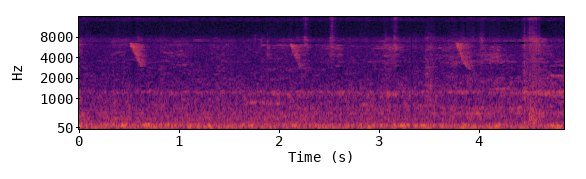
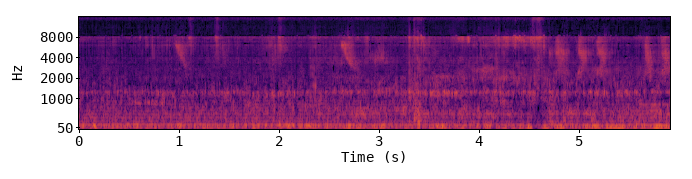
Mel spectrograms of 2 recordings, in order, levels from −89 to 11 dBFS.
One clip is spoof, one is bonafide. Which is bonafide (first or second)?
first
